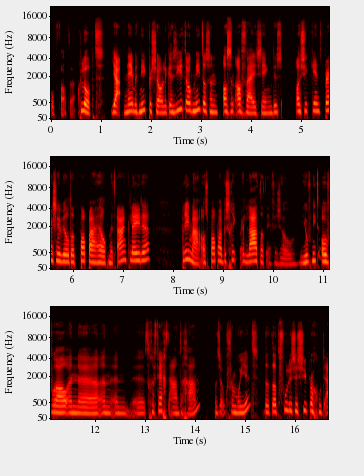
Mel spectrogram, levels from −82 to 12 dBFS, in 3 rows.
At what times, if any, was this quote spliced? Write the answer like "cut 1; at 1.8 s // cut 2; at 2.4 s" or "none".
cut 1; at 3.4 s // cut 2; at 15.4 s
